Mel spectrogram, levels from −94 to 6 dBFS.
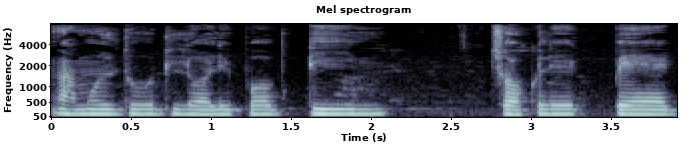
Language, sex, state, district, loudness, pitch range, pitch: Bengali, male, West Bengal, Dakshin Dinajpur, -19 LUFS, 130-140 Hz, 135 Hz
